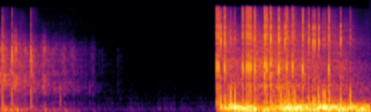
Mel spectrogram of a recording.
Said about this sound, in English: So I really think I love the sound effects. I love the look. I just think the fireworks in Minecraft are amazing.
